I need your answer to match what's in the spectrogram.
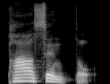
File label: japanese pronunciation percent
